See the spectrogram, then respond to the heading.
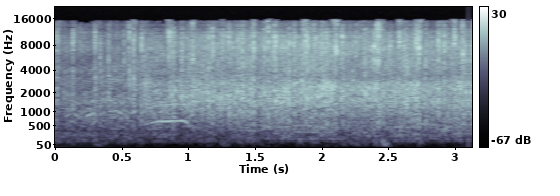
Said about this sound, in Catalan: Ara l'esteu aplaudint a ell o a mi? A ell. Fatal.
